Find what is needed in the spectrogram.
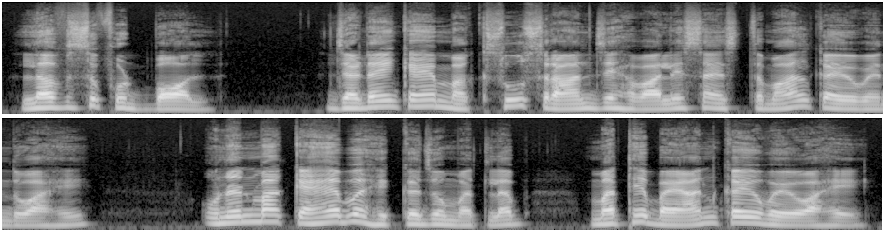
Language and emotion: Sindhi, neutral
